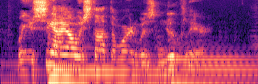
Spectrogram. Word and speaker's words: nuclear: with no fear though how the pronunciation went from nuclear to nucular still remains on killer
